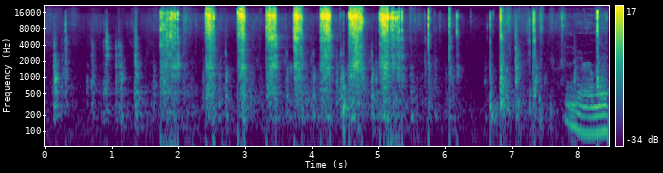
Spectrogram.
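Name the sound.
ratchet with 8mm socket removing headlight screw on BMW 328i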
